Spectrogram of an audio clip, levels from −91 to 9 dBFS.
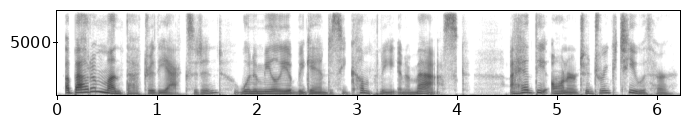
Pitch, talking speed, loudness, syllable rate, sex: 165 Hz, 230 wpm, -24 LUFS, 6.2 syllables/s, female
